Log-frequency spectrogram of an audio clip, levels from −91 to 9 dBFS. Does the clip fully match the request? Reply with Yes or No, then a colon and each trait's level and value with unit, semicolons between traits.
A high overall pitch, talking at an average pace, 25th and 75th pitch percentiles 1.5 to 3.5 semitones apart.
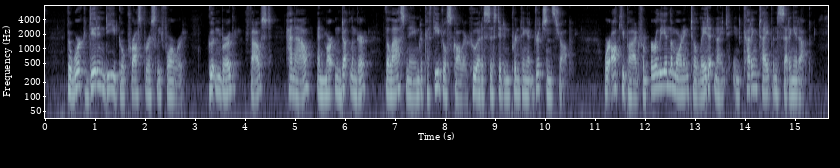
No: low, 120 Hz; average, 170 wpm; average, 3.0 semitones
